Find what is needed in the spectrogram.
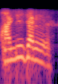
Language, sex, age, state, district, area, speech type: Bengali, female, 60+, West Bengal, Darjeeling, rural, conversation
